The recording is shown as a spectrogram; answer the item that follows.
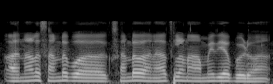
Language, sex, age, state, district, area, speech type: Tamil, male, 30-45, Tamil Nadu, Cuddalore, rural, spontaneous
